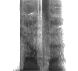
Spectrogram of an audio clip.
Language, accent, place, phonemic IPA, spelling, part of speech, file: German, Germany, Berlin, /ˈkɛʁtsə/, Kerze, noun, De-Kerze.ogg
- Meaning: candle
